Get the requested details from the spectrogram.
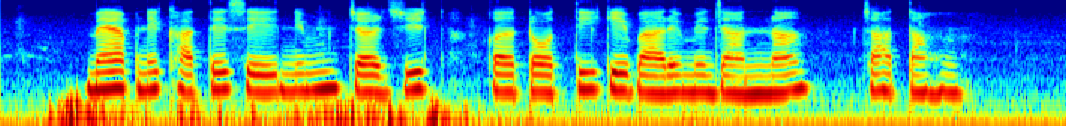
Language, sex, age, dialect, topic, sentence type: Hindi, female, 18-24, Garhwali, banking, question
